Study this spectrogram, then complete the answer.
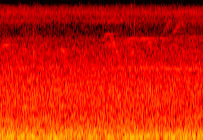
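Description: Scissors snip through a stem.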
